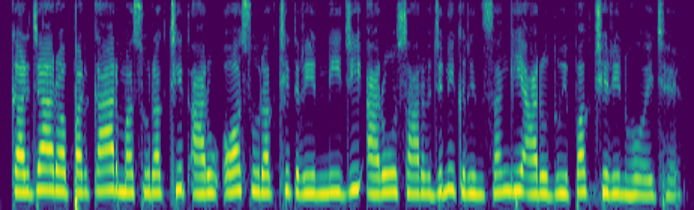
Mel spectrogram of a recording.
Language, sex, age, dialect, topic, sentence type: Maithili, male, 18-24, Angika, banking, statement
